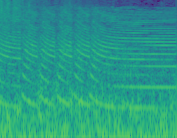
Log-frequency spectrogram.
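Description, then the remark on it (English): A loud, sustained air horn sound effect, played from a button on the show Mimosas with Mark, blares without a break, its brassy tone wavering slightly in pitch. No voices are heard alongside it. “The fucking explosion and the damn air horns are as hostile as it could possibly get.”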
